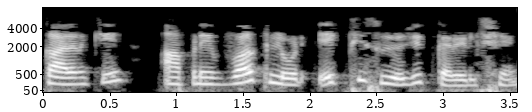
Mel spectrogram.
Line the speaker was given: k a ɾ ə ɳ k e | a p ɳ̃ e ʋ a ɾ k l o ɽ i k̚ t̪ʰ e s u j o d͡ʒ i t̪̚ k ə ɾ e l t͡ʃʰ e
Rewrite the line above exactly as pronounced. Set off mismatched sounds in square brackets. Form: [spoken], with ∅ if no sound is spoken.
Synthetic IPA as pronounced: k a ɾ ə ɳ k e | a p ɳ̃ e ʋ [ə] ɾ k l o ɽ [e] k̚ t̪ʰ [i] s u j o d͡ʒ i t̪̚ k ə ɾ e l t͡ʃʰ e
